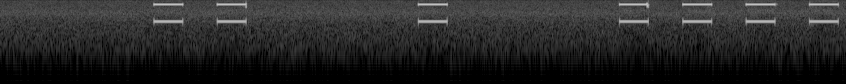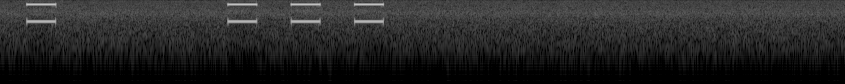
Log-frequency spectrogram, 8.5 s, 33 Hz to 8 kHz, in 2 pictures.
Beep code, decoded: 2-1-5-3

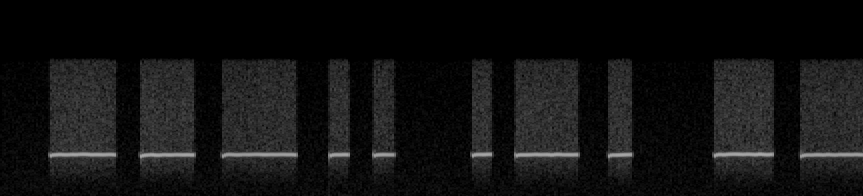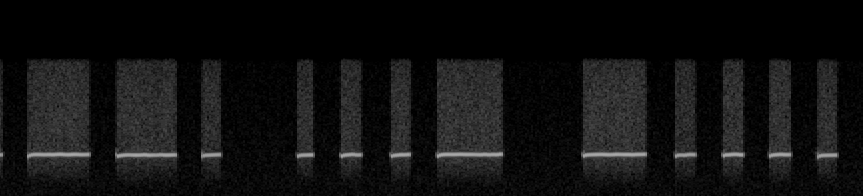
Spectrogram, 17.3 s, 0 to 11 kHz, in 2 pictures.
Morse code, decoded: 8R9V6

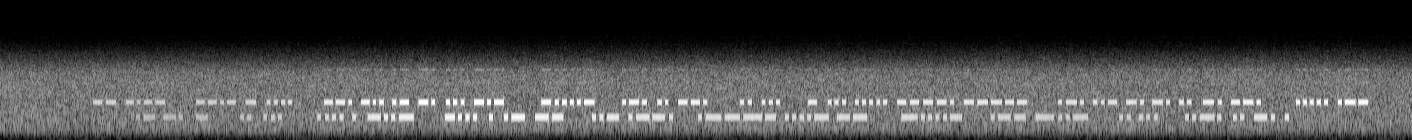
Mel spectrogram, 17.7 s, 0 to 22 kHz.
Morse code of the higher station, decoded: MY QTH GDANSK - RIG IS TS590 RUNNING 5W

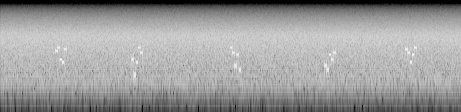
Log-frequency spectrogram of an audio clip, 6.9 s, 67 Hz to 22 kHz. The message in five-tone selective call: 79328 33296 96150 10536 86259

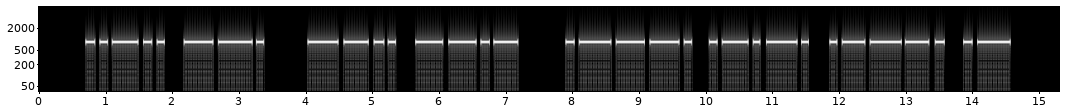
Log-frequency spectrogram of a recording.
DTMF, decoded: none

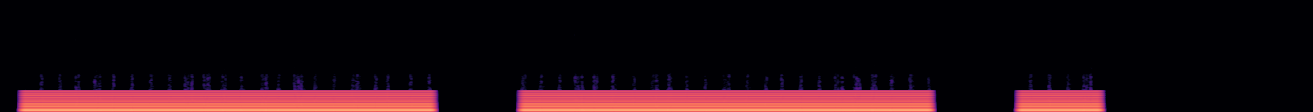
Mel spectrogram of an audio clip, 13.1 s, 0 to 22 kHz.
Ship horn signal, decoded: 2 long, 1 short

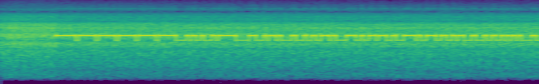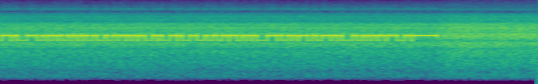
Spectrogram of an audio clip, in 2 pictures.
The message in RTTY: THE COLUMBIA RECORDS JAZZ PRODUCER,

